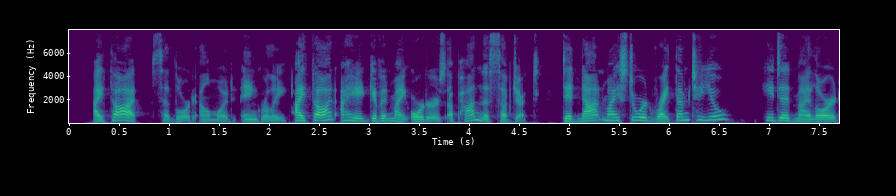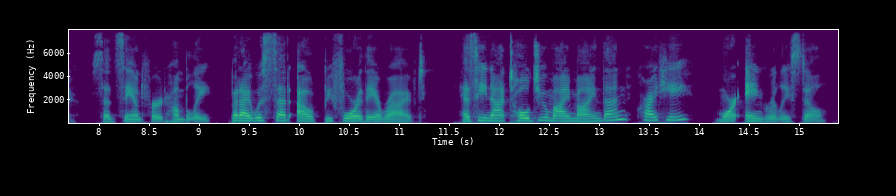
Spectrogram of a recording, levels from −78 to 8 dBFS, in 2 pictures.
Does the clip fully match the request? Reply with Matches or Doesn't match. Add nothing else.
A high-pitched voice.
Matches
